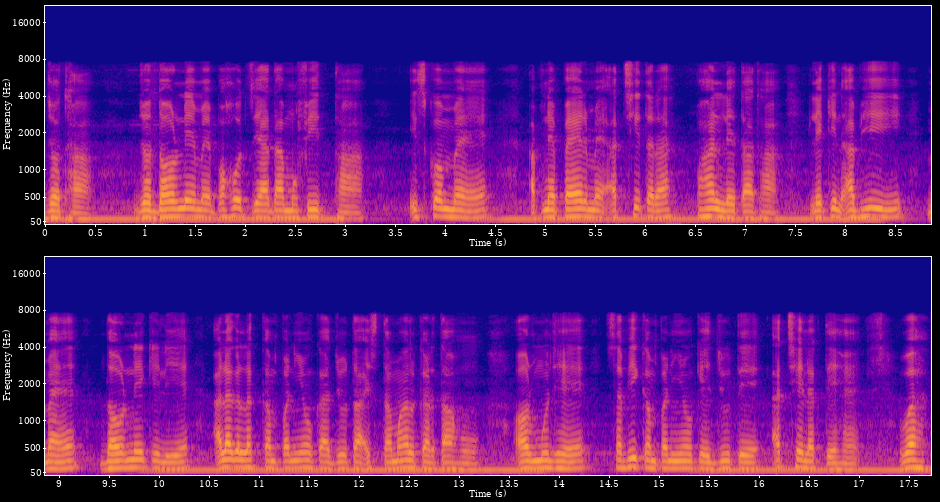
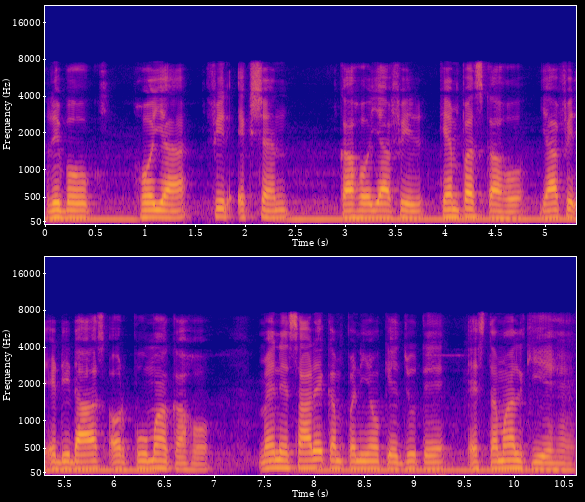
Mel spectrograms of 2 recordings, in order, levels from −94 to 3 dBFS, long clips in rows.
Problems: none marked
